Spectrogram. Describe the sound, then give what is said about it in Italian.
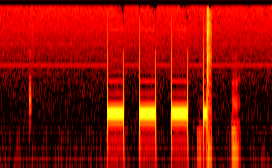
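A phone busy tone sounds three times in evenly spaced, loud beeps, followed by a sharp click and a brief rustle as the line cuts off. “La telefonata si è interrotta con un messaggio un po' sibillino”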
